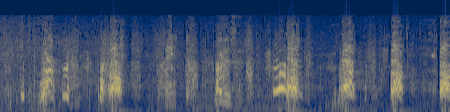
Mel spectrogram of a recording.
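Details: Dogs fixated on a tree along a trail, chipmunks presumed inside, bark irregularly, mixing short barks with higher whining yips and rising whimpers, spaced unevenly over a few seconds.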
